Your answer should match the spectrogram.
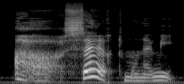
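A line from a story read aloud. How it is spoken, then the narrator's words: Exclaimed. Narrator (French): s'écria Berthereau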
